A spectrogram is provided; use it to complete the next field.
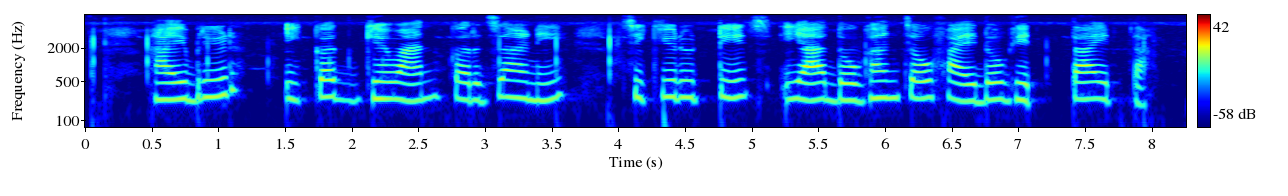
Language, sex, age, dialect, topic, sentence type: Marathi, female, 18-24, Southern Konkan, banking, statement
